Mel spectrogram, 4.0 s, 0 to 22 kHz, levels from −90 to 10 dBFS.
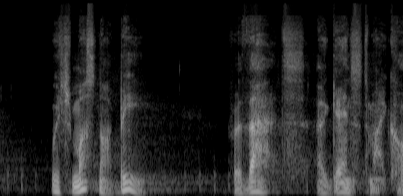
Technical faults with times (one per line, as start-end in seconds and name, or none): none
